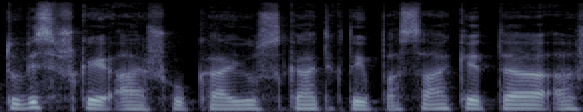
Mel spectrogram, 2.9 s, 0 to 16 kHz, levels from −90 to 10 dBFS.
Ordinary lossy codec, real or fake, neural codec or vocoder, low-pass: Opus, 64 kbps; real; none; 14.4 kHz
